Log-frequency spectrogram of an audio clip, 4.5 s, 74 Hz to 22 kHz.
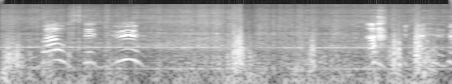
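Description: Strong wind roars across the microphone of a Yamaha Tracer 9 GT motorcycle crossing the Iroise bridge in Brittany, a loud continuous buffeting rumble under a rider's excited exclamations.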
